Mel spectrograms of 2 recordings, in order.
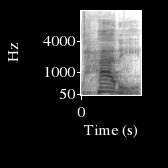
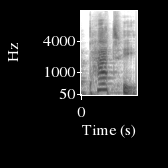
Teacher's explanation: in the American pronunciation of T's, especially double T's, we pronounce them like D's.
